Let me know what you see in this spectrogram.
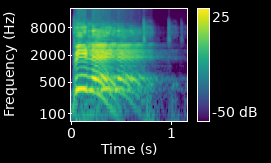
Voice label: French Announcer; Byleth; EU; SSBU

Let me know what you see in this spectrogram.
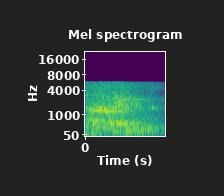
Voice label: Japanese Announcer; Jigglypuff; SSBM

